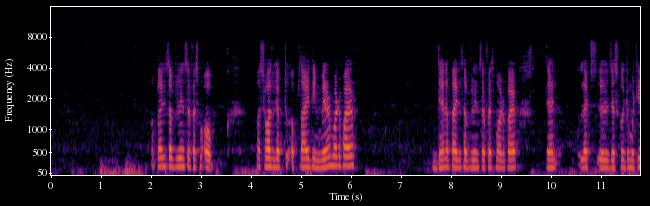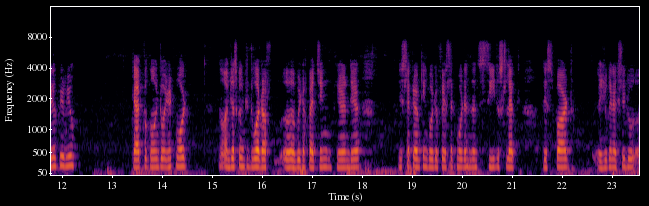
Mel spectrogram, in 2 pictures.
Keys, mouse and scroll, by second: 0.5 click, 1.9 click, 3.6 ctrl+z, 4.8 click, 5.7 click, 6.7-10.1 drag, 10.1 z, 10.9 z, 13.2 b, 15.8 click, 17.3-18.6 middle drag, 19.4 click.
